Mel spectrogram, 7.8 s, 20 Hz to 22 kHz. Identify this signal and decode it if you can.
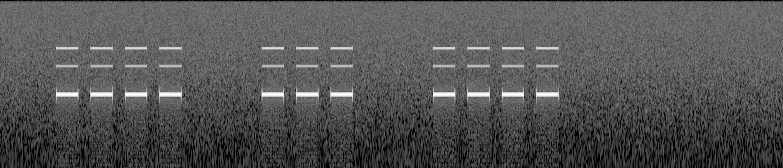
Beep code, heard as a piezo beeper, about 2550 Hz. 4-3-4. In Phoenix BIOS tables: time-of-day clock failure.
